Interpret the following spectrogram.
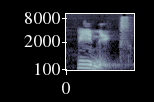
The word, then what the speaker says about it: phoenix: you're right young girl you say Phoenix not phix and not phix and not phix Phoenix Angeline CER of elate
